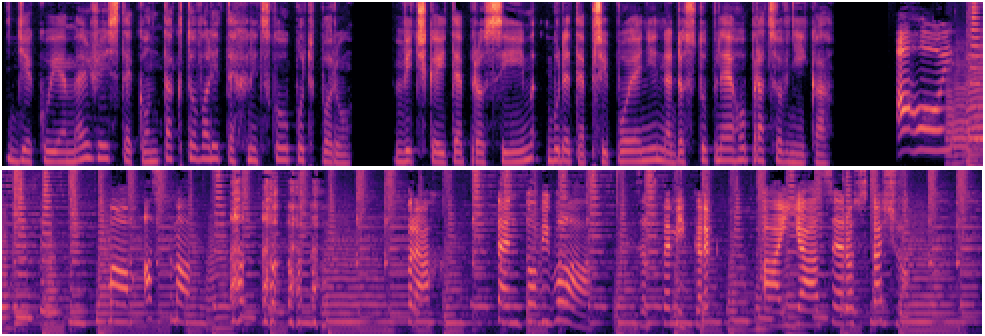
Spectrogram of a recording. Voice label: Czech

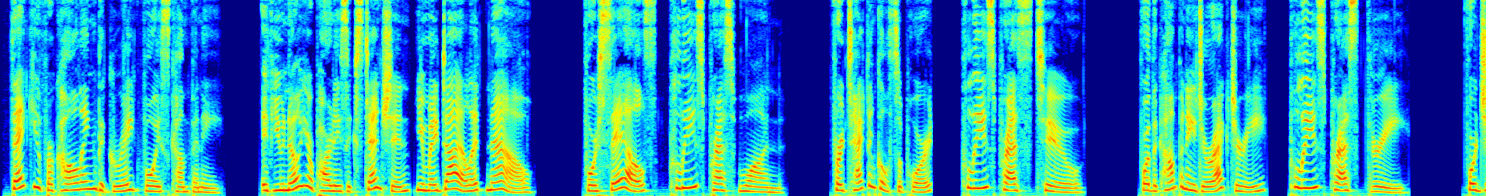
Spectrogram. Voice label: US English

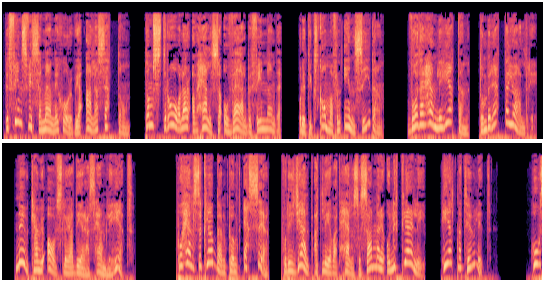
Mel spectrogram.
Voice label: Swedish

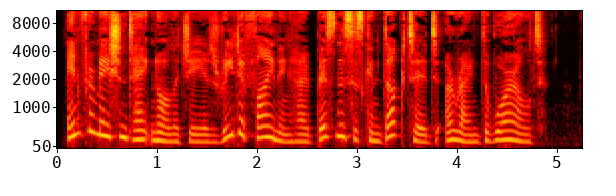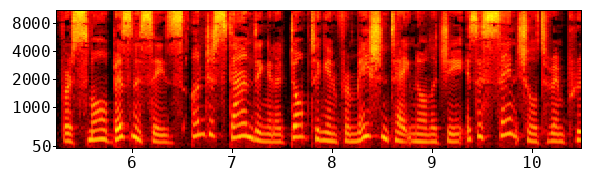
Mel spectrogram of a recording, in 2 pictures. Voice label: Scot English

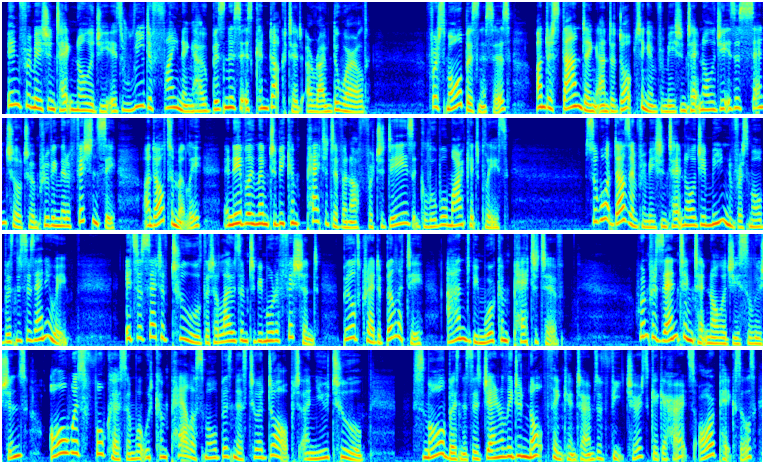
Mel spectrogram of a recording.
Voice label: Scot English

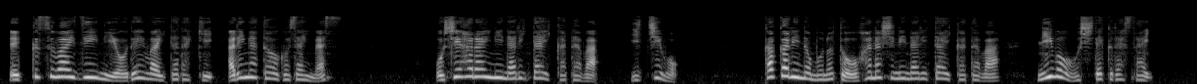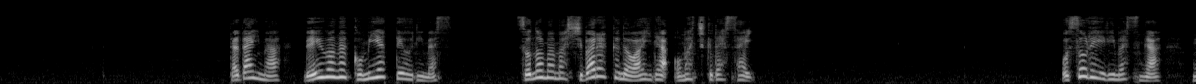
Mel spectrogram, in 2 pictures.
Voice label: Japanese

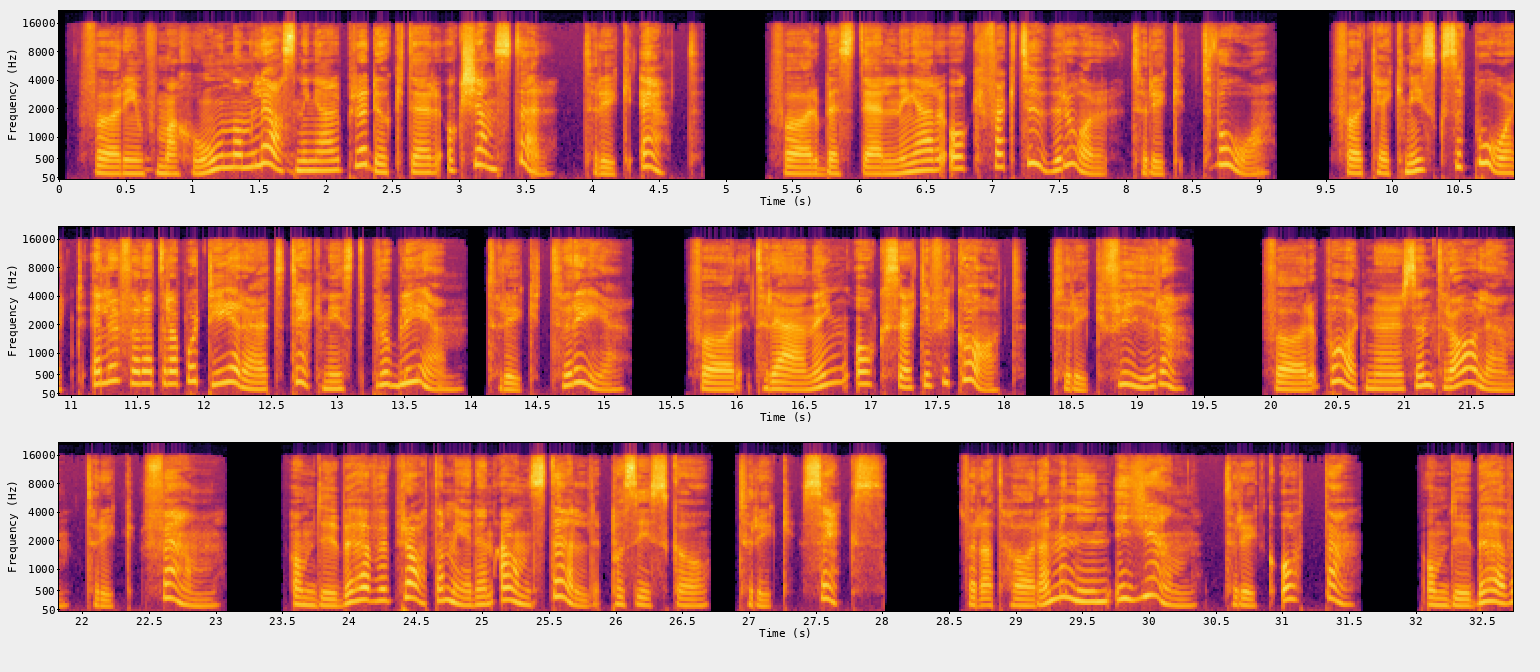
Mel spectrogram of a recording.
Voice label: Swedish

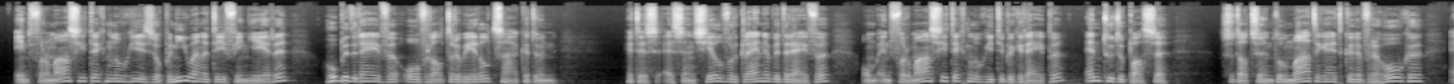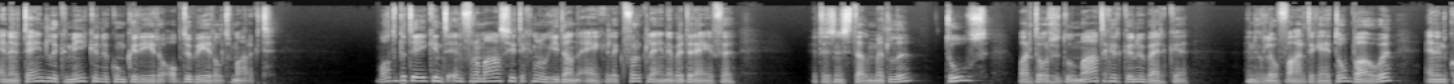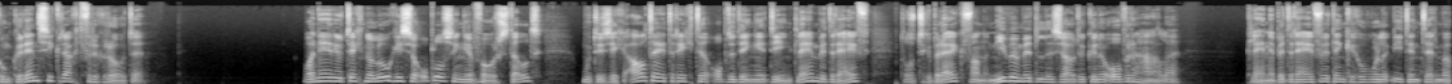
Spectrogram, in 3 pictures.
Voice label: Flemish

